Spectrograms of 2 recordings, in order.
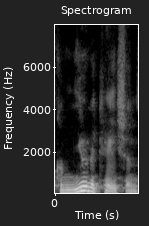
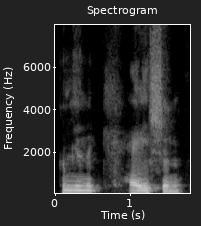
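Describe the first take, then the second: First: The stress falls away from the 'ca' syllable. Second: The stress falls on the 'ca' syllable. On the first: The speaker calls it wrong. "not communication" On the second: The speaker calls it right. "So you press K, communication"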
